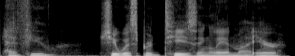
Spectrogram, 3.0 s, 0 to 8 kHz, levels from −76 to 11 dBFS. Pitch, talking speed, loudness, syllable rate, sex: 100 Hz, 160 wpm, -18 LUFS, 4.9 syllables/s, male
